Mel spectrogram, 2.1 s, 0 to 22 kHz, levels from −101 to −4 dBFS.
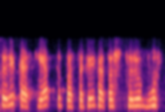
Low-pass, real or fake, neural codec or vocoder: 5.4 kHz; fake; vocoder, 22.05 kHz, 80 mel bands, HiFi-GAN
